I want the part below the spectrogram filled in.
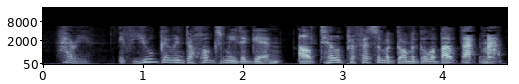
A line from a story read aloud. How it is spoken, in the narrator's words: said Hermione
